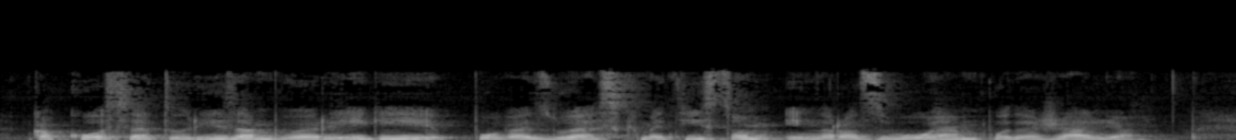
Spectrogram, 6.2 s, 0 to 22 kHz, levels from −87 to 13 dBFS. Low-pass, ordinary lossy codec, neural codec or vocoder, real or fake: 10.8 kHz; MP3, 48 kbps; none; real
